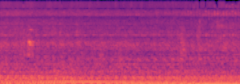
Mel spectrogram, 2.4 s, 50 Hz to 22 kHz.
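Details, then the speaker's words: 1977 Folkes 39 steel offshore cruiser, 3QM30 30 HP freshwater-cooled diesel, about 541 hours since 2005 rebuild, dead cold start: fired first try, deep even rumble with steady low beat, no knocks or misses; normal idle. "Gotta like that. Fired right up right instantly."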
